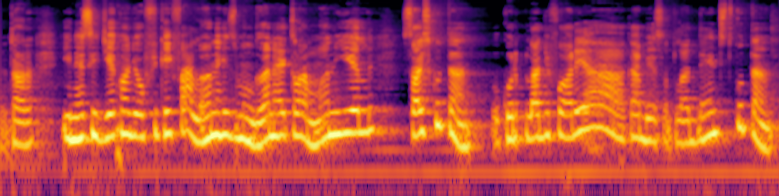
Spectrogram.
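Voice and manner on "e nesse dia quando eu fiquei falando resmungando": usual speaking voice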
